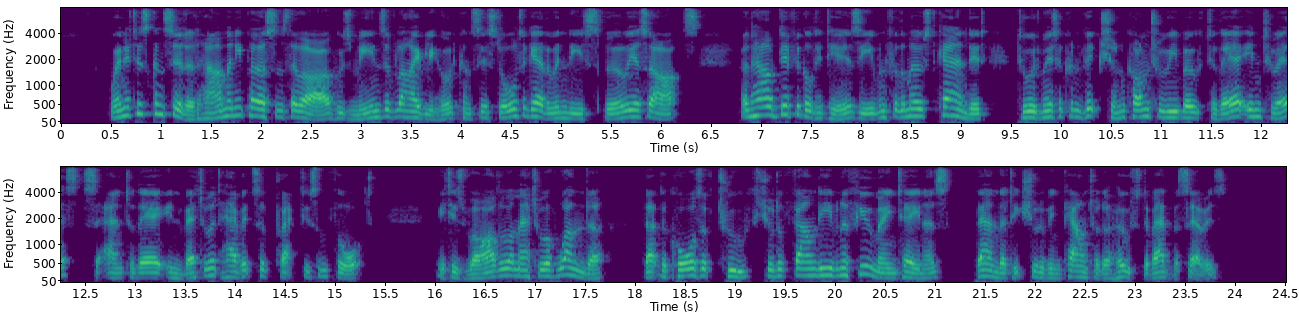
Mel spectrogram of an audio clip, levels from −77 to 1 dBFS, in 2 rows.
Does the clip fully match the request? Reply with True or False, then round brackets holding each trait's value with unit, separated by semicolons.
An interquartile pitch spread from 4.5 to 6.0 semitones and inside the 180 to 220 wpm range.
True (5.2 semitones; 185 wpm)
